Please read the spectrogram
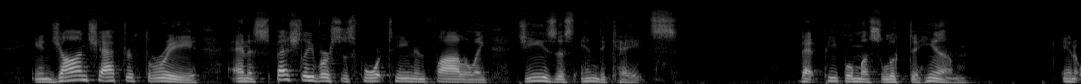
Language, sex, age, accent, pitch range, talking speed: English, male, 50-69, American, 115-155 Hz, 105 wpm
